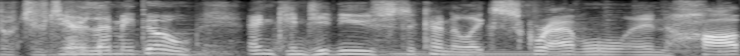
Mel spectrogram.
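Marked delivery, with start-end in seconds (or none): 0.0-1.0 whispered character voice. Narrating the scene and voicing Koei as she speaks, Koei whispering. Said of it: "Koei's whispering".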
